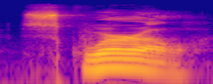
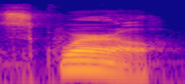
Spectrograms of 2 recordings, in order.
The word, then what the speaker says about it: squirrel: Squirrel. Before you pronounce squirrel, everyone should be trying to pronounce squirrel. Squirrel. The cute little animal, squirrel. Try this word. Whirl. Start with this word. Whirl. Whirl. Whirl. Squirrel.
